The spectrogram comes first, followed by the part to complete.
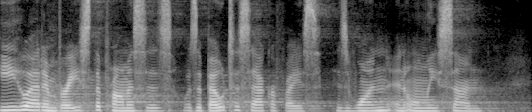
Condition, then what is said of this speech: None; typical speech.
